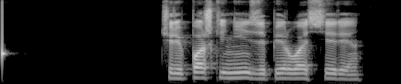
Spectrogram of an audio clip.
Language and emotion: Russian, neutral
